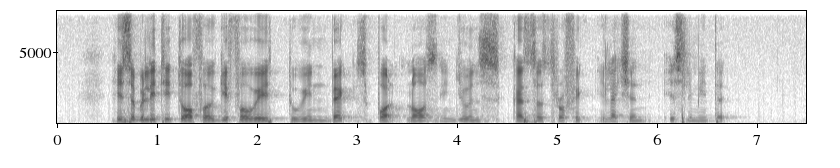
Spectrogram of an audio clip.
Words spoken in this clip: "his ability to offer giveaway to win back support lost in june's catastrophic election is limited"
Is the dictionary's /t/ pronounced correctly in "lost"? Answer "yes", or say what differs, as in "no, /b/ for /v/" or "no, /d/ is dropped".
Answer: no, /t/ is dropped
